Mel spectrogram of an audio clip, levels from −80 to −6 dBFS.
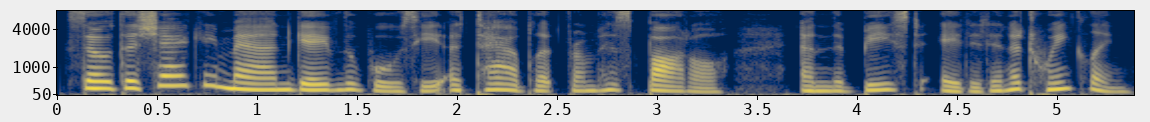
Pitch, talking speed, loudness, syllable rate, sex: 195 Hz, 225 wpm, -20 LUFS, 5.4 syllables/s, female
